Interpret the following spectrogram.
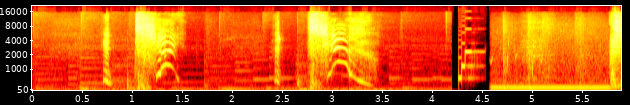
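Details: Sneezing from a VTuber livestream highlight clip: two high-pitched sneezes, each a sharp burst with a sliding vocal squeak, over background music and room noise.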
